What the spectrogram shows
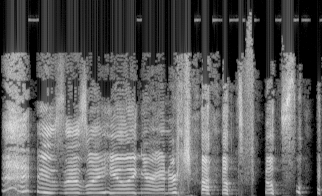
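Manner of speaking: very high, loud, teary sobbing voice. While handling her hair, the speaker is crying. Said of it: "Oh my God, I'm crying".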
